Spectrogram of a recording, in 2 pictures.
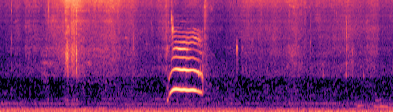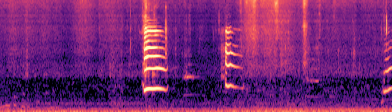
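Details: Domestic cat meowing: three separate meows, two drawn-out arching cries and a shorter, falling one near the end, each rich in overtones, spaced several seconds apart over a steady low background hum.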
